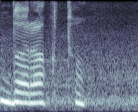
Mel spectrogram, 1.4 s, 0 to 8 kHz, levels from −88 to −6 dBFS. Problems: none marked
